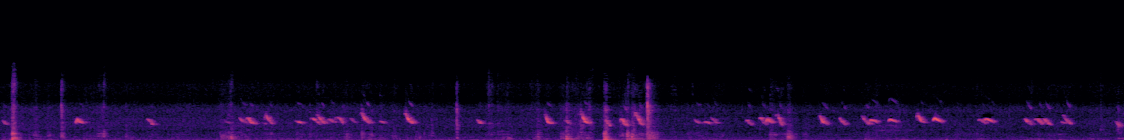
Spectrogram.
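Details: A group of two-week-old baby chickens on a homestead, hopping and sorting out pecking order; busy high peeping from several chicks throughout, mixed with sharp taps and scratching in the coop.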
